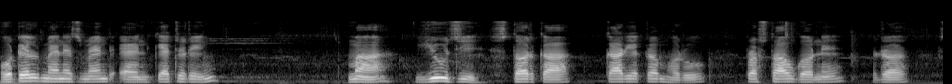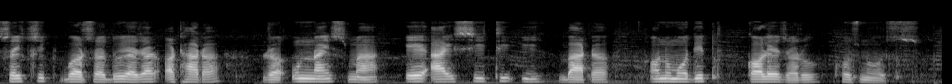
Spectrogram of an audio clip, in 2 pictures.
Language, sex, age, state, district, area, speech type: Nepali, male, 45-60, West Bengal, Kalimpong, rural, read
